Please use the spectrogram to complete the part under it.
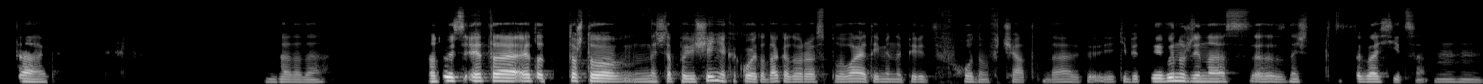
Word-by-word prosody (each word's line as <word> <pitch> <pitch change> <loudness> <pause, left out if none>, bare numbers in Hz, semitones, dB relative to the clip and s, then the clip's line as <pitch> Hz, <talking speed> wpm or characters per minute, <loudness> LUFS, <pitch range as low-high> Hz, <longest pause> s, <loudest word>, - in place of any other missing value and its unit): Так. 125 -3 -2 2.1
Да-да-да. 115 -2 -12 1.0
Ну, 135 - +2
то 175 - +7
есть, 170 0 +6
это 160 +1 +4
это 155 -1 +6 0.2
то, 165 - +3
что 145 -4 +4
значит 130 0 -9
оповещение 145 +5 0
какое-то, 130 -2 -3
да, 140 +4 -2
которое 125 -3 -5
всплывает 125 +2 -4
именно 125 -1 -9
перед 120 -1 -11
входом 120 -4 -12
в 110 - -21
чат, 110 -1 -12
да. 115 +2 -13
И - - -19
ты 115 - -13
и - - -22
тебе, 125 +3 -10
ты 140 0 +1
вынуждена 140 -4 +1
со 130 0 -8
значит, 120 +1 -12 0.4
согласиться. 125 -4 -5
Мгм. 115 -2 -17
125 Hz, 125 wpm, -20 LUFS, 115-140 Hz, 2.1 s, то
